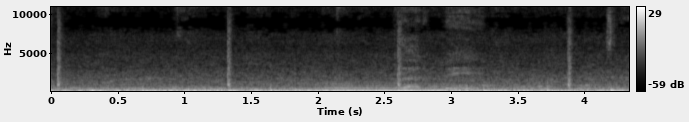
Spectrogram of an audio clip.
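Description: A steady low rumble of outdoor background noise, with faint music and a few soft clicks about a second apart.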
